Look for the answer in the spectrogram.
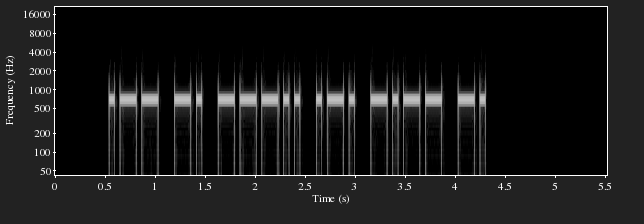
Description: Morse code, heard as a keyed tone, about 22 wpm, 700 Hz. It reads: WN8RYN
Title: USA Call Signs 22wpm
